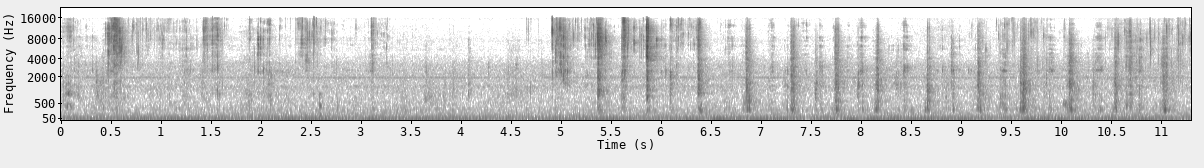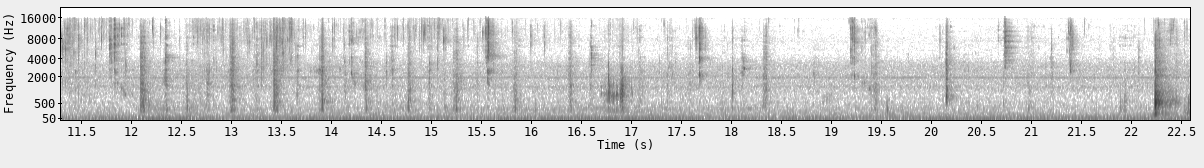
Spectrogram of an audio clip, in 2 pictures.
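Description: Close-miked chewing of a mouthful of stir-fried instant noodles: faint, with many small wet mouth clicks, thickest about five seconds in.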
